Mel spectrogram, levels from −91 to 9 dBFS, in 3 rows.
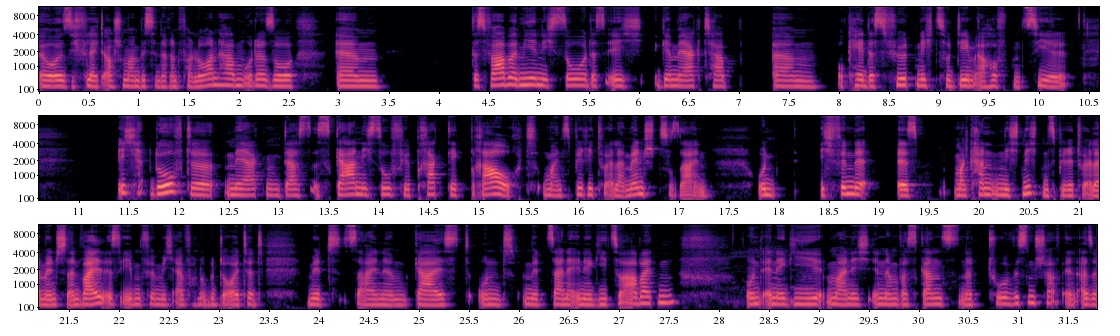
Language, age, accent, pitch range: German, 20-39, German, 185-215 Hz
